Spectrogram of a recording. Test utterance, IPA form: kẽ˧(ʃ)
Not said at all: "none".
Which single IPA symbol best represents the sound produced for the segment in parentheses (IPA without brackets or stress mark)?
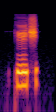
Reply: ʃ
